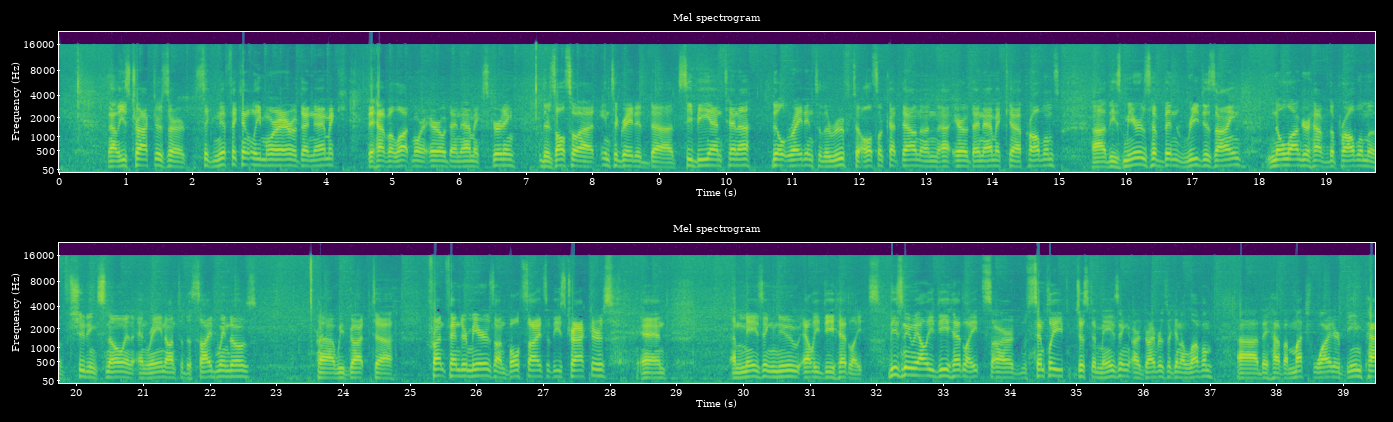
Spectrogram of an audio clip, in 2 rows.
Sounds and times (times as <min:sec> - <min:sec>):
Music: 0:00.0 - 0:39.4
Speech: 0:00.7 - 0:22.7, 0:23.5 - 0:28.9, 0:29.8 - 0:39.4.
